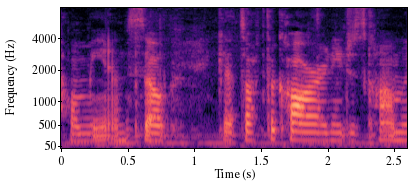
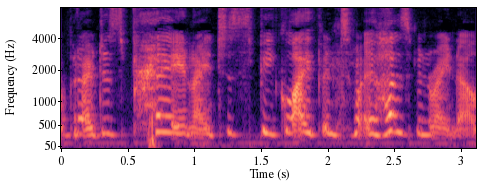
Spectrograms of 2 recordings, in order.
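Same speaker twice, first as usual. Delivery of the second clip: praying aloud, pitched up high; a wife praying for her injured husband, raised and pleading; retold prayer; 7 semitones higher than usual. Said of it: "I was praying".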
